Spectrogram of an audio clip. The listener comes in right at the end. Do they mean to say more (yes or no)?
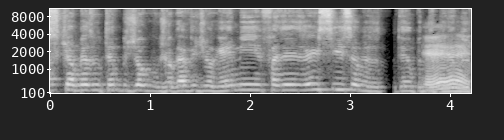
yes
